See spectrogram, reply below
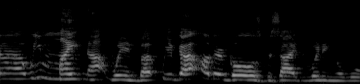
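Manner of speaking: normal talking voice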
